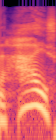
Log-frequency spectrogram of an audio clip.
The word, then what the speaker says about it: heiß: Et je lui fais non, ein Heiß café. Et là, j'ai compris qu'il fallait bien le prononcer, le H.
